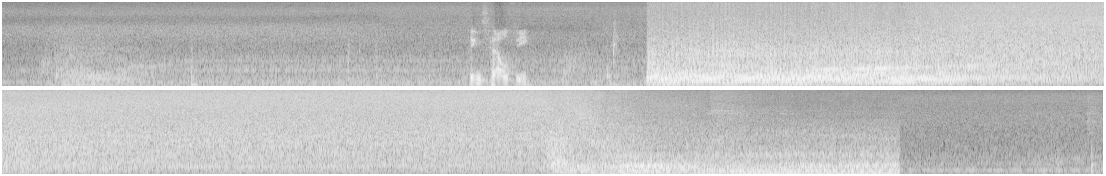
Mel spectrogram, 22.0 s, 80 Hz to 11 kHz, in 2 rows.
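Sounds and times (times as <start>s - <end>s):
engine at full throttle then idling: 6.4s - 20.0s.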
